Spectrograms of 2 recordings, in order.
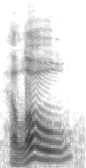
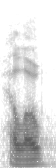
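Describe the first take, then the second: First: It is said in a lilting, musical tune. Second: It is said dull and flat, sounding broken.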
